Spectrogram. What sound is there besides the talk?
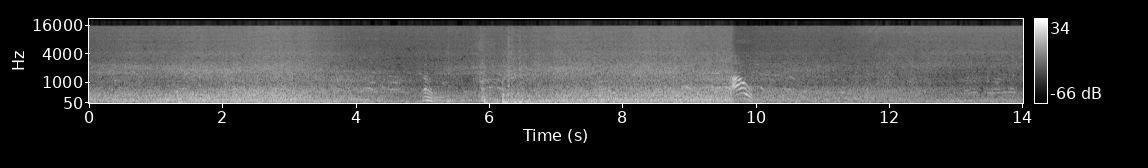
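big rough waves churning the water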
